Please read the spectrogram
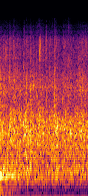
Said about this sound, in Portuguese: E eu gostaria que você aplaudisse a Jesus pela vida do pastor Daniel. Aplauda Jesus.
